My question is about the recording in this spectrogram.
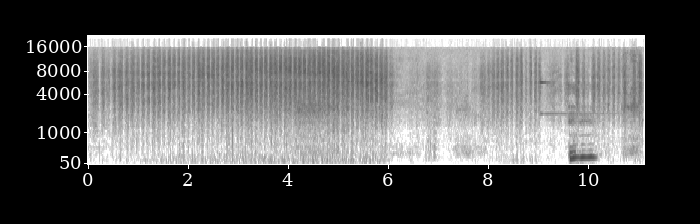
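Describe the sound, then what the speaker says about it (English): A scratch-off card is scratched and rubbed briskly in a steady, rhythmic rasp for about six seconds; it then falls quiet apart from faint handling and a brief louder knock near the end. "I was told to scratch it like a lotto ticket. I gotta scratch it?"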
